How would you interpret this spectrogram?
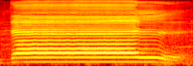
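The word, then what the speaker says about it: دال: দাল দাল, দাল নয়, দাল বললে মোটা হয়ে যাবে, এটার উচ্চারণটাও পাতলা, এটা বলতে হবে আমার মতো দেখো। দাল দাল দাল দাল, এটা সহজ, কিন্তু শুধু একটু পাতলা করে উচ্চারণ করতে হবে।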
